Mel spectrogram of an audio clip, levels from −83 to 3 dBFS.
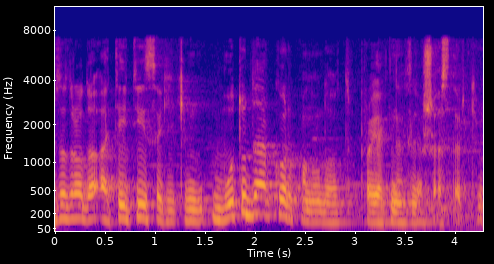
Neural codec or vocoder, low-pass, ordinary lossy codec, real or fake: none; 7.2 kHz; AAC, 64 kbps; real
